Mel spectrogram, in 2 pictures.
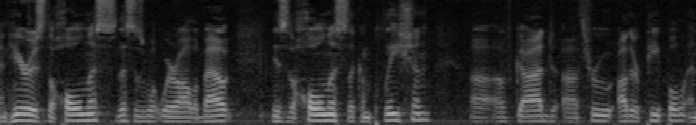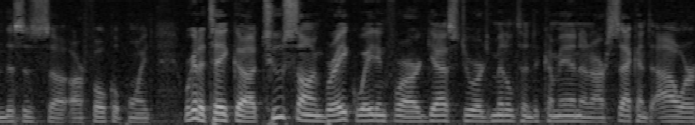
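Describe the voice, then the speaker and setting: A man's unremarkable speaking voice at medium pitch, moderate pace and fairly even intonation. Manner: warm, formal, polished radio-announcer delivery with a steady promotional rhythm.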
